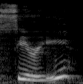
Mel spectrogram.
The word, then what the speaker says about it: Siri: So I guess I'll just like my name is Siri. Like my channel's name is Siri. That's how it's pronounced if anybody's like curious. It's pronounced like the iPhone.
